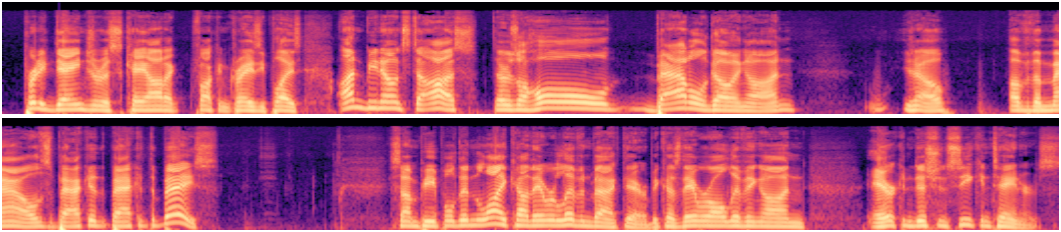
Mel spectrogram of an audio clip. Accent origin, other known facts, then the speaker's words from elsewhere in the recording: Canada; we get back to Canada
